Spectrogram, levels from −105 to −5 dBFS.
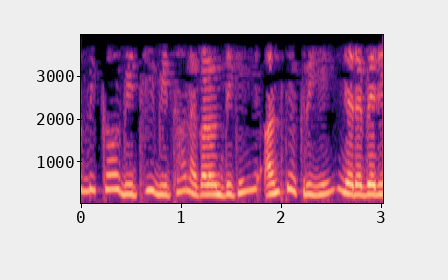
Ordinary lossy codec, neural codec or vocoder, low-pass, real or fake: MP3, 32 kbps; none; 3.6 kHz; real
